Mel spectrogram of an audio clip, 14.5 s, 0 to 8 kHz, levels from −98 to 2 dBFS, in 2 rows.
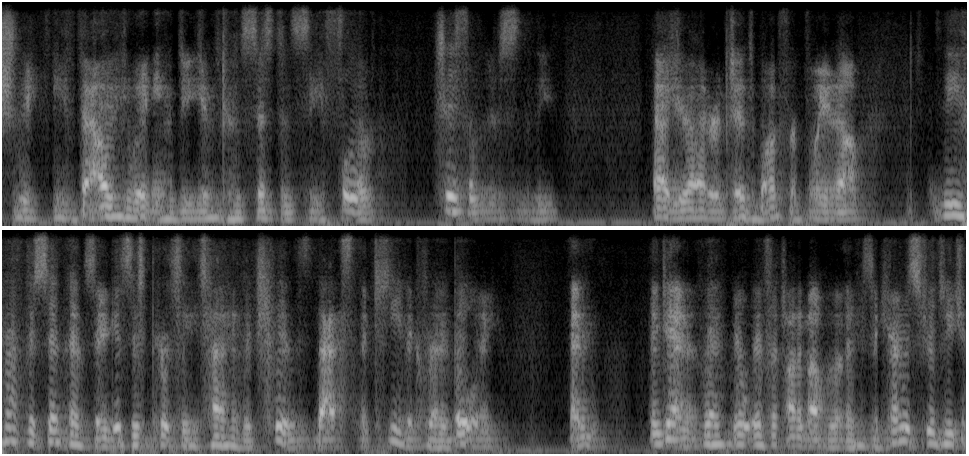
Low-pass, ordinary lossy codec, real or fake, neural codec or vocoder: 7.2 kHz; Opus, 24 kbps; fake; codec, 16 kHz, 0.5 kbps, FreqCodec, smaller model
